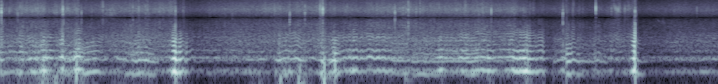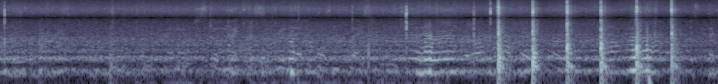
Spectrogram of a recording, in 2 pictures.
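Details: Heavy buzzing of a big, aggressive bee colony while its top bar hive is dismantled for relocation; strong hum early that thins later, then a run of regular sharp taps near the end.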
